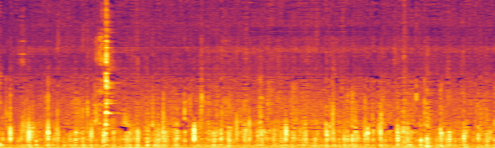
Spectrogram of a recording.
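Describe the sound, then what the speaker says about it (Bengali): Metal fork clinks and scrapes against boiled raw mango in a cooking pot, with a steady simmering bubble underneath; light clicks recur throughout at close range, no voices. "এখানে একটা কাঁটা চামচে দেখে নিচ্ছি"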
